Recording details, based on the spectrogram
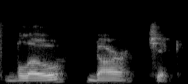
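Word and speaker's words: Włodarczyk: you pronounce that sir the w is a v the rest of it is just like it sounds it's blow dark chick and i'm going a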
